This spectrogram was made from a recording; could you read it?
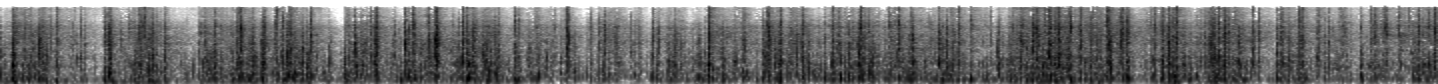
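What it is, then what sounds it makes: Plastic snack bag. Long nails rapidly tap and crinkle a filled, air-puffed printed plastic film bag of cheese puffs. The result is a dense, continuous stream of crisp, bright crackles and ticks with almost no low end, each sharp sound dying away at once.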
